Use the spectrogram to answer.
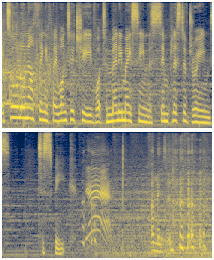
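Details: Adult narrator; normal speech.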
